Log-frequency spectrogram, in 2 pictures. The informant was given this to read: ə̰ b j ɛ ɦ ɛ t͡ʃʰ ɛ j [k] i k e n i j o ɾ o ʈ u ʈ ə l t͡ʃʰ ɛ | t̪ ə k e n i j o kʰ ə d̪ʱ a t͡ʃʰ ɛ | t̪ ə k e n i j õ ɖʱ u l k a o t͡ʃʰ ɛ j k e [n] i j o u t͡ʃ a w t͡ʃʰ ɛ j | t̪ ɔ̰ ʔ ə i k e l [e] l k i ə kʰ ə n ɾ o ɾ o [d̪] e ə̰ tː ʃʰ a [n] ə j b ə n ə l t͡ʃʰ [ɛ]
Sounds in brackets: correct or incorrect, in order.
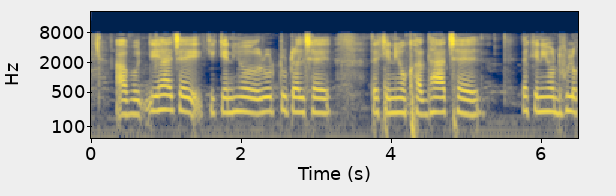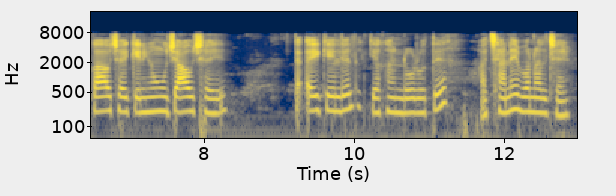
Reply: correct, correct, correct, incorrect, correct, correct

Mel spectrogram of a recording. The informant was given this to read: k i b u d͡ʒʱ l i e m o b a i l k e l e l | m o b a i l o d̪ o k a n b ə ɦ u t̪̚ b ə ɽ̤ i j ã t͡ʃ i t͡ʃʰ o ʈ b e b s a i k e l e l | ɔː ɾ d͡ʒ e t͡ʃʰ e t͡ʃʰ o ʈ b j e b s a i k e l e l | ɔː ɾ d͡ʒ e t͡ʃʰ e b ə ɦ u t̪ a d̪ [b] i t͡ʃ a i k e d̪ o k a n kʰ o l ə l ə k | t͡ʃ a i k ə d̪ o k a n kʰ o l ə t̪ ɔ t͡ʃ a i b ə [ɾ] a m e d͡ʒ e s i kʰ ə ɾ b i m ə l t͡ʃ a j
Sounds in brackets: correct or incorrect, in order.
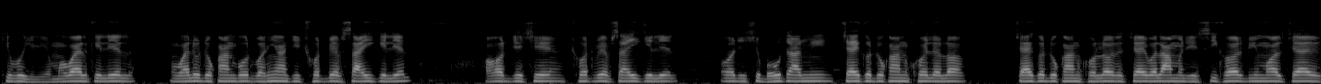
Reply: incorrect, incorrect

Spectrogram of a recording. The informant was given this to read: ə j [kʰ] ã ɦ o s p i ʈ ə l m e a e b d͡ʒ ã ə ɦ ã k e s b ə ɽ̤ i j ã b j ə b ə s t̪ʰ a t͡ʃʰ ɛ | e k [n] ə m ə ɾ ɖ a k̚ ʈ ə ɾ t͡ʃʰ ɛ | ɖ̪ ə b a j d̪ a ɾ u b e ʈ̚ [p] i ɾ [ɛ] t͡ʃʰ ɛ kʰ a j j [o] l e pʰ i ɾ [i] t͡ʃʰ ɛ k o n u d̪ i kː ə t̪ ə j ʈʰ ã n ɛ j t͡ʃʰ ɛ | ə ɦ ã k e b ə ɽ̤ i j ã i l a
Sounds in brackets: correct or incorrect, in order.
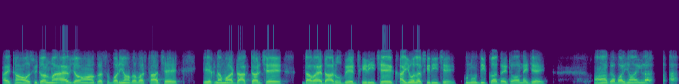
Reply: incorrect, correct, incorrect, incorrect, correct, correct

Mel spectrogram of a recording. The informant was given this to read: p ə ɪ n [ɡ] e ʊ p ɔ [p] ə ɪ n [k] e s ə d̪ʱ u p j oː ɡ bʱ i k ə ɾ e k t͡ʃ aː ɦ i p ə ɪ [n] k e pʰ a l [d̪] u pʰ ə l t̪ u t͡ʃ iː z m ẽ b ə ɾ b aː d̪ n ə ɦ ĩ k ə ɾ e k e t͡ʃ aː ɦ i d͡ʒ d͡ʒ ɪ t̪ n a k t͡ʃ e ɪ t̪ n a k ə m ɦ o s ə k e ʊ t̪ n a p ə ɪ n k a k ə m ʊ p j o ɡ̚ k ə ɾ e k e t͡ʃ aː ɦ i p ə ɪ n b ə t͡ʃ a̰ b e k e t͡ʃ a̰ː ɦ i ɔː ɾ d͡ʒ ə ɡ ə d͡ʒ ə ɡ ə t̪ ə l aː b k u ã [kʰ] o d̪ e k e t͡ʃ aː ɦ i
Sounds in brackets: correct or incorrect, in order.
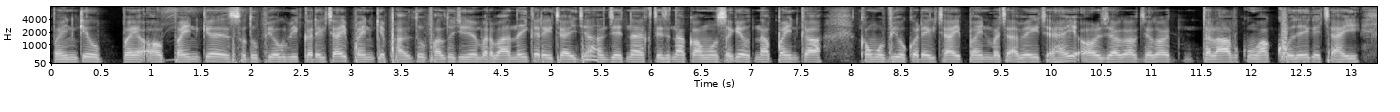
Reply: incorrect, correct, correct, correct, incorrect, correct

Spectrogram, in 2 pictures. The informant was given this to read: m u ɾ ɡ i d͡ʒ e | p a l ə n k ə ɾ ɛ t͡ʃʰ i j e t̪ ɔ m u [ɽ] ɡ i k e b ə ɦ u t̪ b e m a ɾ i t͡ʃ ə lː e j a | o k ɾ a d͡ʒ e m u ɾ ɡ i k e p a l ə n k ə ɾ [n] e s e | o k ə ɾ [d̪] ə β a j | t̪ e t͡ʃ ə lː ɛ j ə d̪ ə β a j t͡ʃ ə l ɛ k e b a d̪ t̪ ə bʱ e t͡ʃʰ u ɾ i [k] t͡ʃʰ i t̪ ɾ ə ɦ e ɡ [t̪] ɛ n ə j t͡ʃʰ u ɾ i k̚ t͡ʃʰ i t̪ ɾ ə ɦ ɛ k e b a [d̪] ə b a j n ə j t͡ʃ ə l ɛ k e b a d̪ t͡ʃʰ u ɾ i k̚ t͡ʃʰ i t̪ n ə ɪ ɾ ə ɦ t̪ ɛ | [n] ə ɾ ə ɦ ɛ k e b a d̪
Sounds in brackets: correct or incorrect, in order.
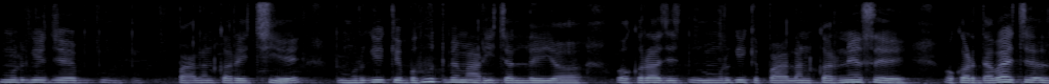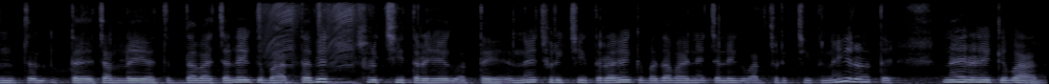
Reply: incorrect, correct, correct, correct, correct, correct, correct

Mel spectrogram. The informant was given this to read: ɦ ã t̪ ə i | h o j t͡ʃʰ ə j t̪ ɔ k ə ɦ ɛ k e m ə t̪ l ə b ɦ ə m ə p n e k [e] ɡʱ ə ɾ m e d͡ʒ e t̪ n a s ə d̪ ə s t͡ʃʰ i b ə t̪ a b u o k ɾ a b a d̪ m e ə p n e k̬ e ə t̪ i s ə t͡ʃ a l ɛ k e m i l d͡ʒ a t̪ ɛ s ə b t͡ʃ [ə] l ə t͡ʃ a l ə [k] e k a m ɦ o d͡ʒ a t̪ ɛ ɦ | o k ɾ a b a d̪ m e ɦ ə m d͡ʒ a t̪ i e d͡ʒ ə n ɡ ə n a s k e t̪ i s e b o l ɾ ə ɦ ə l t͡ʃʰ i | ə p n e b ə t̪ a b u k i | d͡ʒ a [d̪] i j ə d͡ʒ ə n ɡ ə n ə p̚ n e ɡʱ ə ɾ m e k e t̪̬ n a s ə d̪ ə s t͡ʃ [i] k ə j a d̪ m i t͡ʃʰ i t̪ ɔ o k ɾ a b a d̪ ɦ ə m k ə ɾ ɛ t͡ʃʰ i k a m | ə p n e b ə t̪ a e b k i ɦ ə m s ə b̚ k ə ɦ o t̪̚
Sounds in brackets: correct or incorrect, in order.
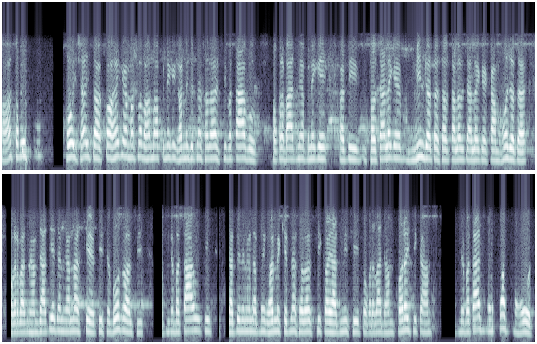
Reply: correct, incorrect, correct, incorrect, correct

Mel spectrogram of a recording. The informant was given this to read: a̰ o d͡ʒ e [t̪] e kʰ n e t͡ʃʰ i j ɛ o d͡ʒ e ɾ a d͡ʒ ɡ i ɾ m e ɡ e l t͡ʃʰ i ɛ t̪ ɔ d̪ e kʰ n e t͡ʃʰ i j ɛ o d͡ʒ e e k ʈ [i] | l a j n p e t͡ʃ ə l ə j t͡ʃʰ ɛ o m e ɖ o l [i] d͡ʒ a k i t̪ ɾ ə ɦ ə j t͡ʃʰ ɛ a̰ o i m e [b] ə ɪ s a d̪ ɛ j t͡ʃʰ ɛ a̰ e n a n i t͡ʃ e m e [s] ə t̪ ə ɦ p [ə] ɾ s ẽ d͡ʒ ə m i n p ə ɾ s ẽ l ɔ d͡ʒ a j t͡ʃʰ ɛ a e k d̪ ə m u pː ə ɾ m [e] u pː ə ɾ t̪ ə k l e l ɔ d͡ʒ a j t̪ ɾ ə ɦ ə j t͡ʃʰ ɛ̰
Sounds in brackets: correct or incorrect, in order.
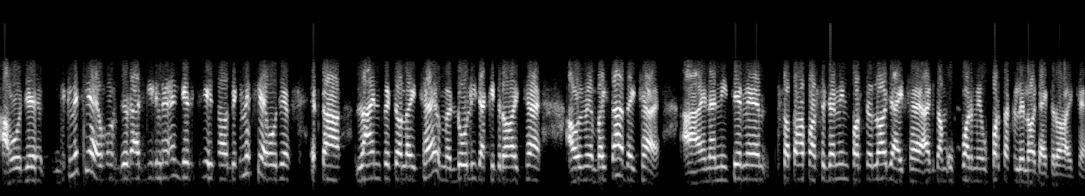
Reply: incorrect, incorrect, correct, correct, correct, correct, correct

